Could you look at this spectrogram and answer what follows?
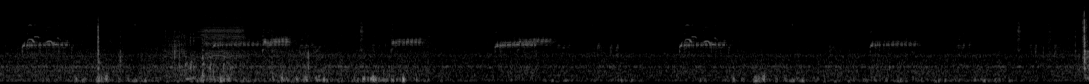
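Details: Clark's grebe at its floating nest on the water; short, slightly rising nasal calls sound about every one to two seconds over a steady background hiss, with a few sharp clicks and bumps.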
